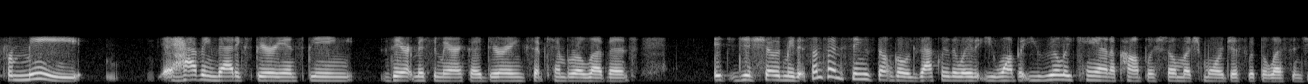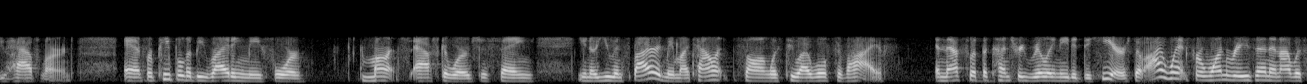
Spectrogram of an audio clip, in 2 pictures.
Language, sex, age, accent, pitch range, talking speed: English, female, 30-49, American, 165-195 Hz, 195 wpm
